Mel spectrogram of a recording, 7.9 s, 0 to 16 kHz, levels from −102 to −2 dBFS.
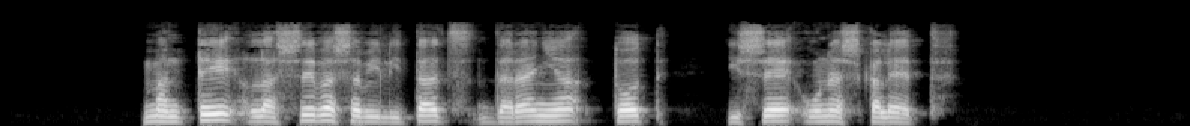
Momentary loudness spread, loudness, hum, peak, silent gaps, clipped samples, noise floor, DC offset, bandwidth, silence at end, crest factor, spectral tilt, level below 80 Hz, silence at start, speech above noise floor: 11 LU; -18 LUFS; none; -2 dBFS; none; under 0.1%; under -90 dBFS; under 0.1%; 7.8 kHz; 1.7 s; 18 dB; -5.5 dB/octave; -62 dBFS; 0.95 s; over 73 dB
